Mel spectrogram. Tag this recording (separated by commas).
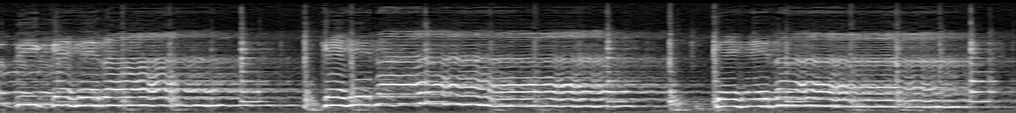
Music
